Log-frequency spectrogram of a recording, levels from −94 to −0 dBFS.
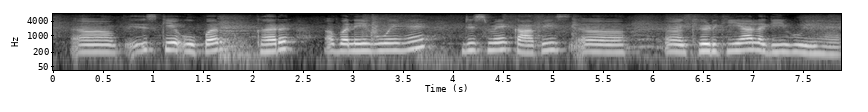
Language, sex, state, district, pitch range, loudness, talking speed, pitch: Hindi, female, Bihar, Darbhanga, 210-245 Hz, -21 LUFS, 115 wpm, 225 Hz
